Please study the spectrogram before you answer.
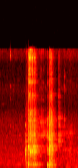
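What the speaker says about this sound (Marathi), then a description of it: "तर ही कढई ठेवते याच्यावरती" A kadhai wok is set down on a gas stove, making two quick metallic clanks about half a second apart, close and clear over a quiet background.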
